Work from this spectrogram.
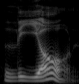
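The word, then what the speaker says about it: Lyon: to look Jesse says lion is a French city produced kind of like Leon oh am I saying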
